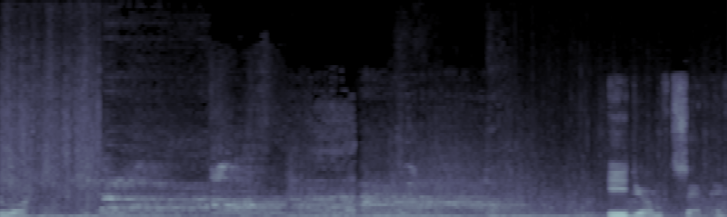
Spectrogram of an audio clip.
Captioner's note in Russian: звуки поражения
